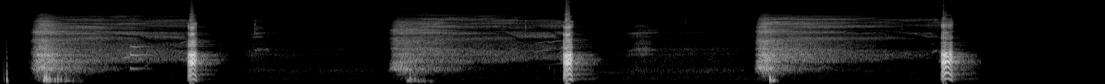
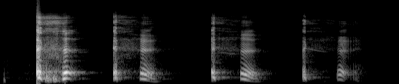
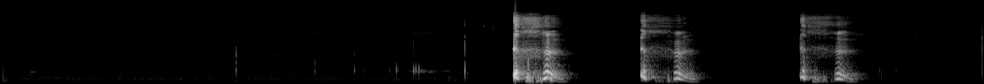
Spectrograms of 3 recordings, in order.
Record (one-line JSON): {"exhalation_length": "11.1 s", "exhalation_amplitude": 32768, "exhalation_signal_mean_std_ratio": 0.24, "cough_length": "4.0 s", "cough_amplitude": 32768, "cough_signal_mean_std_ratio": 0.26, "three_cough_length": "9.8 s", "three_cough_amplitude": 32768, "three_cough_signal_mean_std_ratio": 0.2, "survey_phase": "beta (2021-08-13 to 2022-03-07)", "age": "45-64", "gender": "Female", "wearing_mask": "No", "symptom_runny_or_blocked_nose": true, "symptom_other": true, "symptom_onset": "5 days", "smoker_status": "Ex-smoker", "respiratory_condition_asthma": false, "respiratory_condition_other": false, "recruitment_source": "Test and Trace", "submission_delay": "2 days", "covid_test_result": "Positive", "covid_test_method": "RT-qPCR", "covid_ct_value": 22.5, "covid_ct_gene": "N gene"}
